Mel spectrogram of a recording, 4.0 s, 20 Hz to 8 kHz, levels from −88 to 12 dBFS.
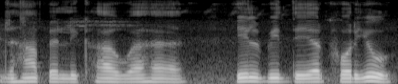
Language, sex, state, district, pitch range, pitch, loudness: Hindi, male, Jharkhand, Ranchi, 115-125 Hz, 120 Hz, -15 LUFS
